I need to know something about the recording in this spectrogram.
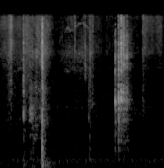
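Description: Faint handling sounds of a rigid plastic trading-card holder being handled and set down on a desk: a sharp click about half a second in, then a brief rustle about a second and a half in.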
